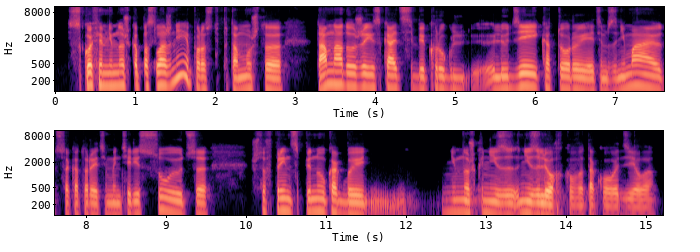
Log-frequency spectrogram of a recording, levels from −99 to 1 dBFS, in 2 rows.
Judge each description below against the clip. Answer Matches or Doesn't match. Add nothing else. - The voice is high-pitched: Doesn't match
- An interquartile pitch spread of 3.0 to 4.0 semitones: Matches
